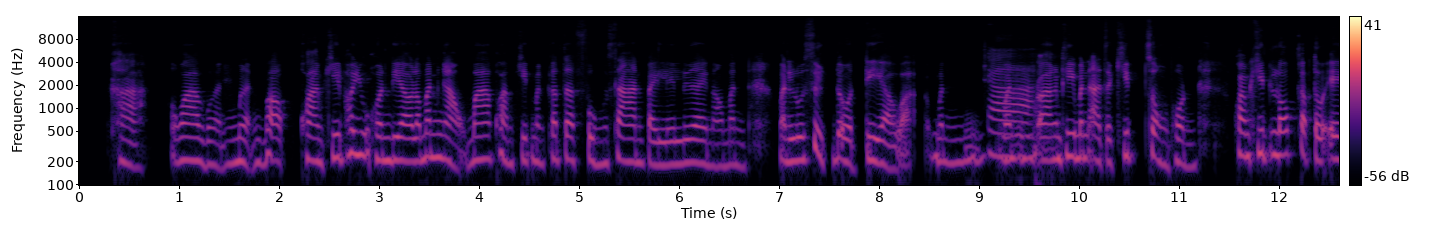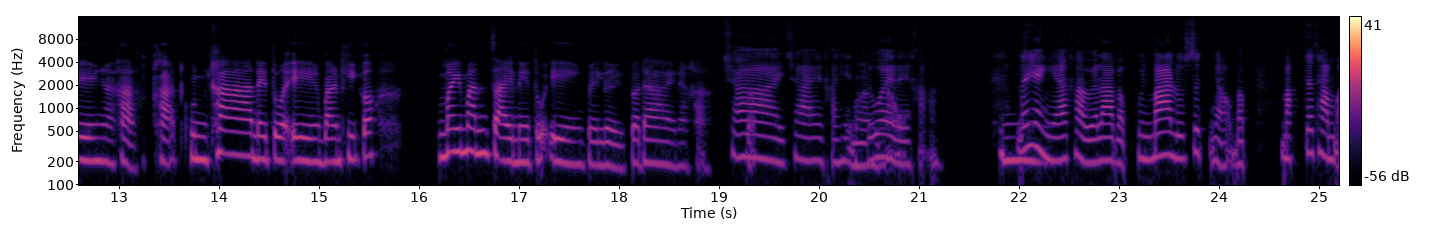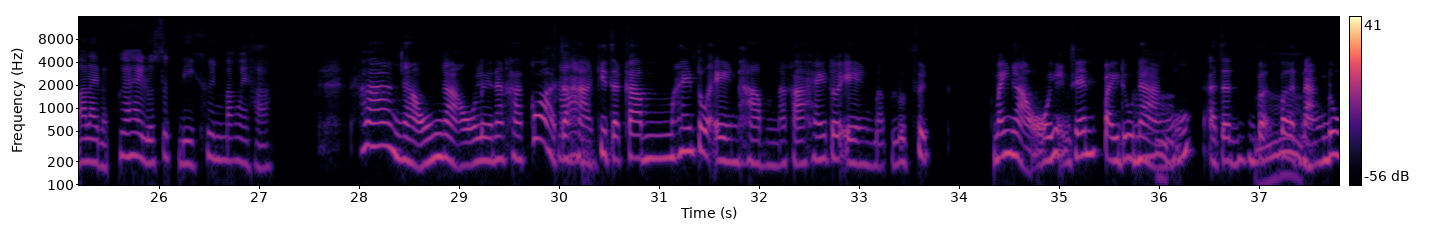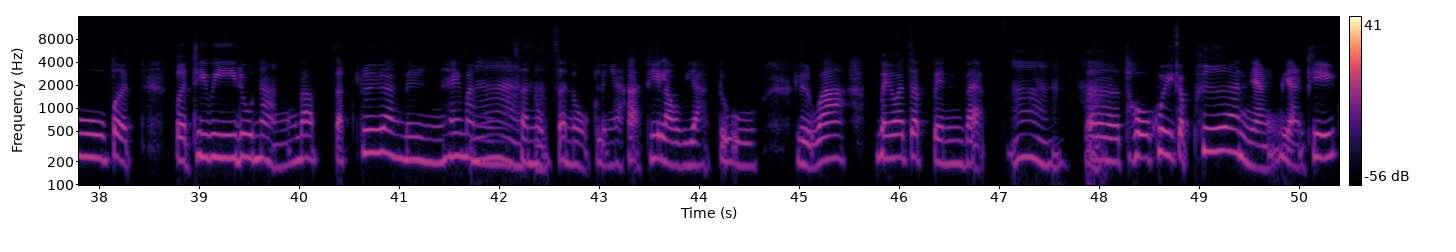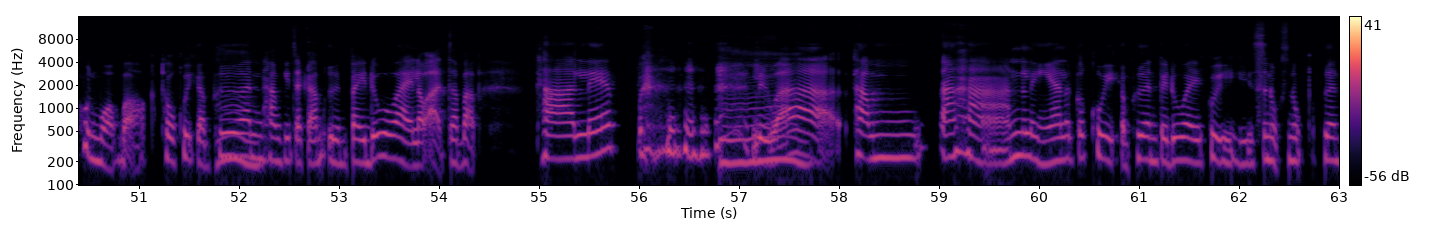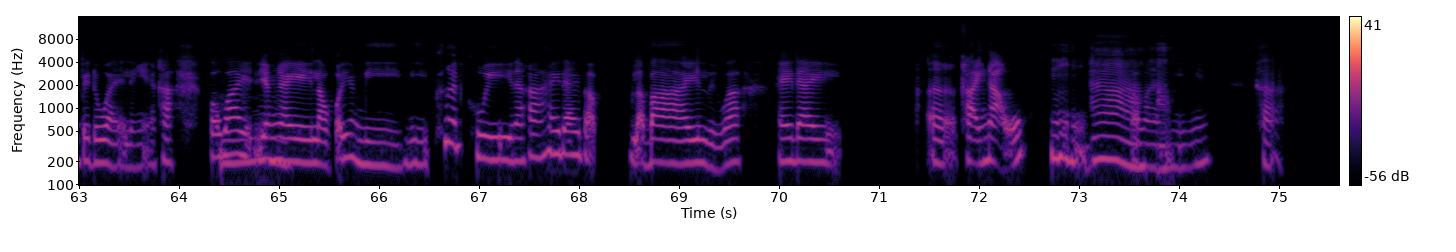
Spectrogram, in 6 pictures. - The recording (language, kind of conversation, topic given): Thai, unstructured, คุณคิดว่าความเหงาส่งผลต่อสุขภาพจิตอย่างไร?
- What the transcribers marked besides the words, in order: other background noise; chuckle; chuckle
